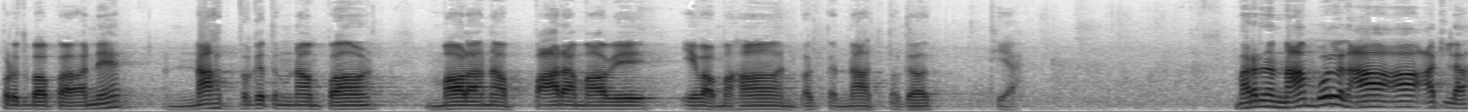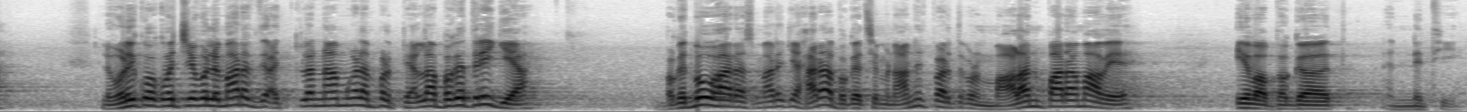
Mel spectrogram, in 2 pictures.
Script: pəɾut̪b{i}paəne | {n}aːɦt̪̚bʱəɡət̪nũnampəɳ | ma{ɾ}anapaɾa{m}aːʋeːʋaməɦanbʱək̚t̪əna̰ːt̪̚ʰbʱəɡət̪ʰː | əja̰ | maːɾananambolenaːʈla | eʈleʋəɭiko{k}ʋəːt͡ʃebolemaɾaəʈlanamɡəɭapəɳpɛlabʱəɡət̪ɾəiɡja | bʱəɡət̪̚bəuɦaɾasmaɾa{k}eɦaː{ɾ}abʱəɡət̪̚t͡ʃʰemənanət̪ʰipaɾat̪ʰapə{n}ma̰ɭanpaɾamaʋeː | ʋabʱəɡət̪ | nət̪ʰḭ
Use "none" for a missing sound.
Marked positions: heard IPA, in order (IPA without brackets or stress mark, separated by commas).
a, n, ɭ, m, k, k, ɾ, ɳ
